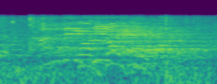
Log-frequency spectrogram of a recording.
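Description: Players calling and shouting during an indoor futsal game, over the knocking of running feet and the ball on the hard court.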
